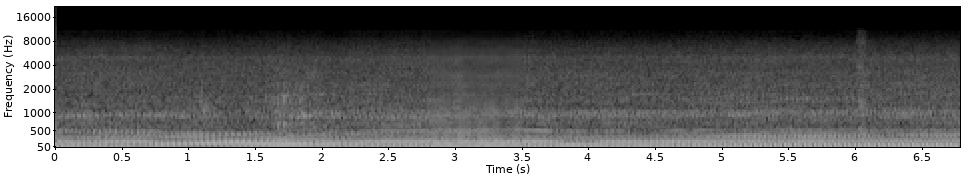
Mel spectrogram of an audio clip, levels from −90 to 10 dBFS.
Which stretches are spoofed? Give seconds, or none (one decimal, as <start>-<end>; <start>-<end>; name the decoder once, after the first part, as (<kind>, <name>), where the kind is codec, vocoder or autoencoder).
2.8-3.5 (vocoder, Vocos)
